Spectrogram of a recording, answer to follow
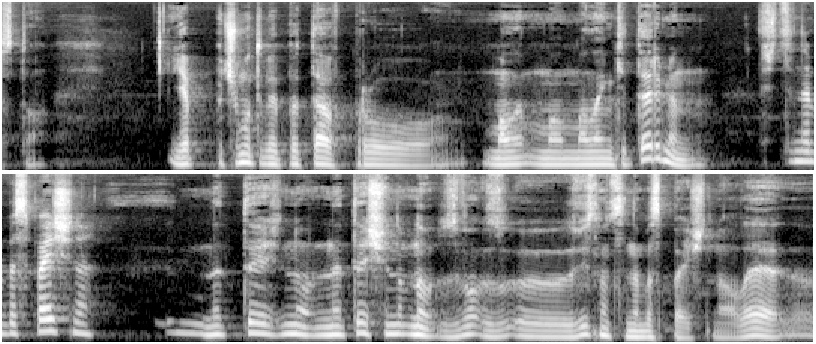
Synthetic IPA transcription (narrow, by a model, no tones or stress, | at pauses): st̪ɔ | japɔt͡ʃɔmut̪ɔbɛpɪt̪ɑwpɾɔmɐɛmɐlˠɛnʲkɪjt̪ɛrmʲin | ʃt̪sɛnebespɛt͡ʃnɔ | nɛt̪ɛnunɛt̪ɛʃt͡ʃɔnnuzʋɔzʲʋʲisnɔt̪sɛnebespɛt͡ʃnɔ̰ɐ̰lˠɛ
